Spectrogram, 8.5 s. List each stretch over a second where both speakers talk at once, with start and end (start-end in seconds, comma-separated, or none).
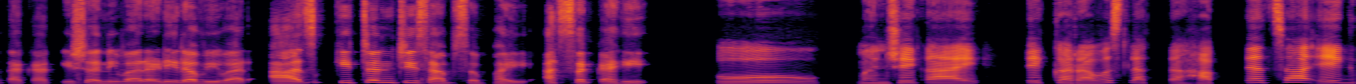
none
